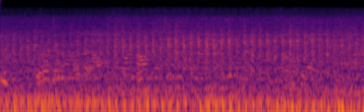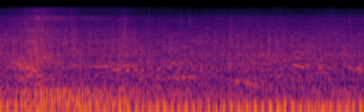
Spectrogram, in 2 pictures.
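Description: Street traffic with motor vehicle engines running, and a motorcycle passing close about six seconds in. Voices of passers-by chatter in the background.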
